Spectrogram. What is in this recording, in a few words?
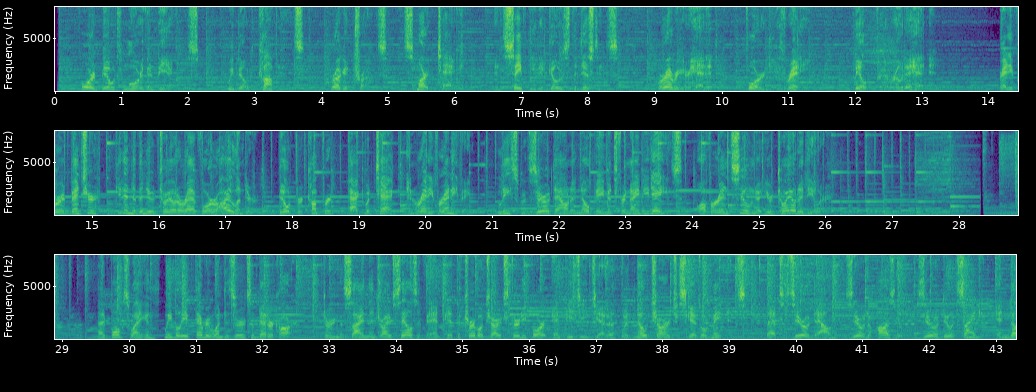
Automotive Commercial National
